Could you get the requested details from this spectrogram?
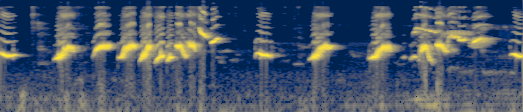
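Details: White-rumped shama (murai batu) lure song used to train captive birds to sing steadily with a full repertoire of fill-in phrases: loud, rich whistled phrases rising and falling, repeated in bursts with short pauses, clean background.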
